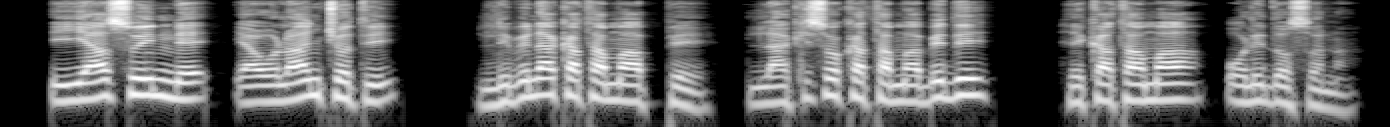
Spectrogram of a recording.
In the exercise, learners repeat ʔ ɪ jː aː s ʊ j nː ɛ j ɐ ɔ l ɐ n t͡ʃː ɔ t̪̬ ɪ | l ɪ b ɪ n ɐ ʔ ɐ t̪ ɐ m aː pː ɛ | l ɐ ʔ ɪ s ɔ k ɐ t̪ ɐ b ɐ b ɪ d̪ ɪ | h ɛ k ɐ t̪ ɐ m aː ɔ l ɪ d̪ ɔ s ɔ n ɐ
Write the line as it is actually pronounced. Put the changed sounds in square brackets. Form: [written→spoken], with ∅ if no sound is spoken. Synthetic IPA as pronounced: ʔ ɪ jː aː s ʊ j nː ɛ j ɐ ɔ l ɐ n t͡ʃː ɔ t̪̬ ɪ | l ɪ b ɪ n ɐ [ʔ→k] ɐ t̪ ɐ m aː pː ɛ | l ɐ [ʔ→k] ɪ s ɔ k ɐ t̪ ɐ [b→m] ɐ b ɪ d̪ ɪ | h ɛ k ɐ t̪ ɐ m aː ɔ l ɪ d̪ ɔ s ɔ n ɐ

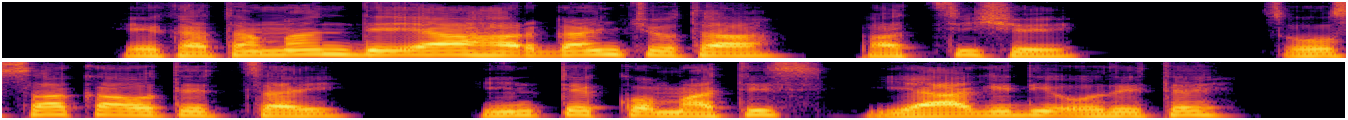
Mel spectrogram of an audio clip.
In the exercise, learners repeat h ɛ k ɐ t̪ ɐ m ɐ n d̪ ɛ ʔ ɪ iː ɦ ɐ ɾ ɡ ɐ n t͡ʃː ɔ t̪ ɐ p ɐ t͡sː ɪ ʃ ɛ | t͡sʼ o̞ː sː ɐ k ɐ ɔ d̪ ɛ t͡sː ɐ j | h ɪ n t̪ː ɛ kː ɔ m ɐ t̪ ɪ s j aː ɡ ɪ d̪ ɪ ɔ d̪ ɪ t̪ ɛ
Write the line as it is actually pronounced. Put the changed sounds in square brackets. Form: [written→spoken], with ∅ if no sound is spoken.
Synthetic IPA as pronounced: h ɛ k ɐ t̪ ɐ m ɐ n d̪ ɛ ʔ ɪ [iː→aː] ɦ ɐ ɾ ɡ ɐ n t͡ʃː ɔ t̪ ɐ p ɐ t͡sː ɪ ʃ ɛ | t͡sʼ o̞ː sː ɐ k ɐ ɔ [d̪→t̪] ɛ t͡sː ɐ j | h ɪ n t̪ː ɛ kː ɔ m ɐ t̪ ɪ s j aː ɡ ɪ d̪ ɪ ɔ d̪ ɪ t̪ ɛ

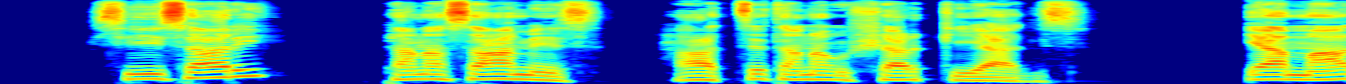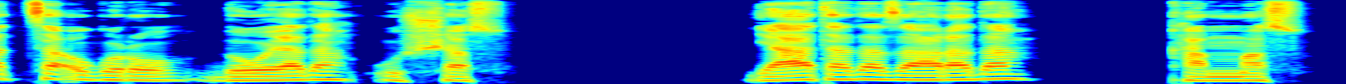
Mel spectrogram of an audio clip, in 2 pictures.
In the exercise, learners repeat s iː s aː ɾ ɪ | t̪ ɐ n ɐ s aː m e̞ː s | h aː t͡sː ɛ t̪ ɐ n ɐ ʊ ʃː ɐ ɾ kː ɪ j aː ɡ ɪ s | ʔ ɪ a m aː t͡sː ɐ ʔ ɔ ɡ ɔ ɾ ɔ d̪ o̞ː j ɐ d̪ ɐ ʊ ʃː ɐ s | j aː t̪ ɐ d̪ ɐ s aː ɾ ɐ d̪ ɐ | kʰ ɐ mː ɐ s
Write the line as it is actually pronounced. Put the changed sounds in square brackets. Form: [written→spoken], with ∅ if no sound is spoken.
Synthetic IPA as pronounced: s iː s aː ɾ ɪ | t̪ ɐ n ɐ s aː m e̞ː s | h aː t͡sː ɛ t̪ ɐ n ɐ ʊ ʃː ɐ ɾ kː ɪ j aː ɡ ɪ s | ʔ ɪ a m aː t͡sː ɐ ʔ ɔ ɡ ɔ ɾ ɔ d̪ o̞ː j ɐ d̪ ɐ ʊ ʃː ɐ s | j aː t̪ ɐ d̪ ɐ [s→z] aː ɾ ɐ d̪ ɐ | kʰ ɐ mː ɐ s

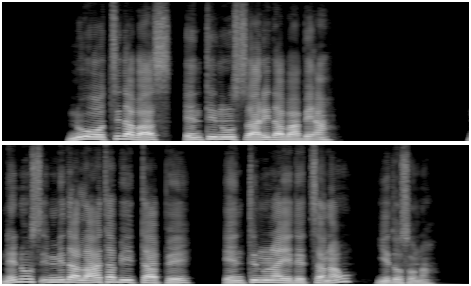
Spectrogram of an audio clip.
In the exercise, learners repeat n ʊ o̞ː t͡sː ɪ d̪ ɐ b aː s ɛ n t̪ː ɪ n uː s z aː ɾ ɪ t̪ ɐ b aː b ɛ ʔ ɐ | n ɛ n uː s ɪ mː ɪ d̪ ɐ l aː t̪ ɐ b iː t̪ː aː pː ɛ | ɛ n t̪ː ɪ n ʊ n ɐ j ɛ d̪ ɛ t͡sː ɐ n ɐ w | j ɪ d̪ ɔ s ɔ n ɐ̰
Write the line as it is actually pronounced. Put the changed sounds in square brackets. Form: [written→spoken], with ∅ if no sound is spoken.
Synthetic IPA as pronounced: n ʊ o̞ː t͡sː ɪ d̪ ɐ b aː s ɛ n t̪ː ɪ n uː s z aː ɾ ɪ [t̪→d̪] ɐ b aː b ɛ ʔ ɐ | n ɛ n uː s ɪ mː ɪ d̪ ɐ l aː t̪ ɐ b iː t̪ː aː pː ɛ | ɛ n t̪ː ɪ n ʊ n ɐ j ɛ d̪ ɛ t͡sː ɐ n ɐ w | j ɪ d̪ ɔ s ɔ n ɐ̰

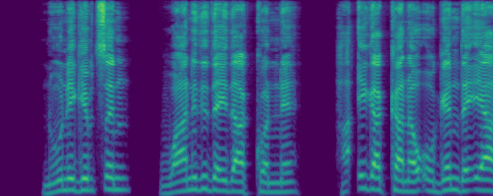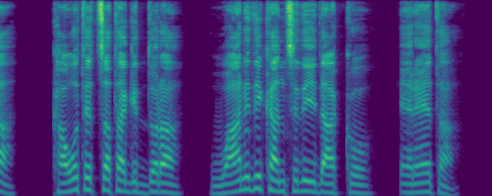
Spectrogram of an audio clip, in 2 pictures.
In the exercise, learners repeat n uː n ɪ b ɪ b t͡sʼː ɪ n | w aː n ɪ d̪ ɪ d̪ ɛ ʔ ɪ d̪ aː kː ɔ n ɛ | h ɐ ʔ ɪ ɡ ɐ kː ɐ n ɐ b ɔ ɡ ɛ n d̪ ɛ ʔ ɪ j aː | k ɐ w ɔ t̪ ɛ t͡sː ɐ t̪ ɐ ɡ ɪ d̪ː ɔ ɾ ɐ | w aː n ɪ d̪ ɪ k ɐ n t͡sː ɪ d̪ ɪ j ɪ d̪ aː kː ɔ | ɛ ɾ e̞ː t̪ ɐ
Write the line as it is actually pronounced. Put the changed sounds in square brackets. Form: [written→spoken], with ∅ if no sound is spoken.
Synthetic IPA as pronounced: n uː n ɪ [b→ɡ] ɪ b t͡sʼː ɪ n | w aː n ɪ d̪ ɪ d̪ ɛ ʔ ɪ d̪ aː kː ɔ [n→nː] ɛ | h ɐ ʔ ɪ ɡ ɐ kː ɐ n ɐ [b→w] ɔ ɡ ɛ n d̪ ɛ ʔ ɪ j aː | k ɐ w ɔ t̪ ɛ t͡sː ɐ t̪ ɐ ɡ ɪ d̪ː ɔ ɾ ɐ | w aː n ɪ d̪ ɪ k ɐ n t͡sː ɪ d̪ ɪ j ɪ d̪ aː kː ɔ | ɛ ɾ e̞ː t̪ ɐ

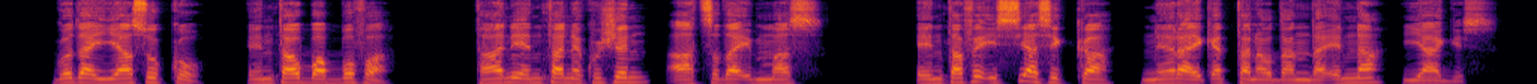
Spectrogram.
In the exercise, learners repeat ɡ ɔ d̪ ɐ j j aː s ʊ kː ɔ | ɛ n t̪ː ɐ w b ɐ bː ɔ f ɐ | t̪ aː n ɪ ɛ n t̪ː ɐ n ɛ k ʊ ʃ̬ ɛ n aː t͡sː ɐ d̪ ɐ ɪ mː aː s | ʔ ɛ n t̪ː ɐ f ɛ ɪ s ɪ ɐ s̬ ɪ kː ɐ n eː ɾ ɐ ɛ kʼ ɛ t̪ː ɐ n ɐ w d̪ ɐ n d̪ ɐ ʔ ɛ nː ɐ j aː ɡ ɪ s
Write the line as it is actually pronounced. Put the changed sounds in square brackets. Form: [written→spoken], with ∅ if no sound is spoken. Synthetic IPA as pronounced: ɡ ɔ d̪ ɐ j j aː s ʊ kː ɔ | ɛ n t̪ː ɐ w b ɐ bː ɔ f ɐ | t̪ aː n ɪ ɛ n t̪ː ɐ n ɛ k ʊ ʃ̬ ɛ n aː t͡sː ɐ d̪ ɐ ɪ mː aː s | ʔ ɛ n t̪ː ɐ f ɛ ɪ [s→sː] ɪ ɐ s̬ ɪ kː ɐ n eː ɾ ɐ ɛ kʼ ɛ t̪ː ɐ n ɐ w d̪ ɐ n d̪ ɐ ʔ ɛ nː ɐ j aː ɡ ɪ s

